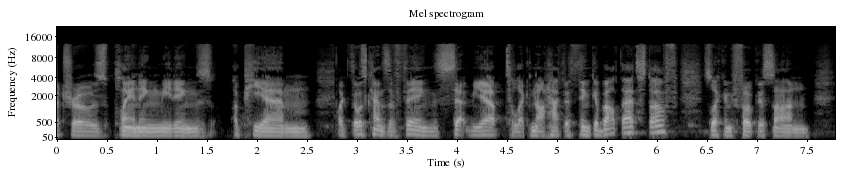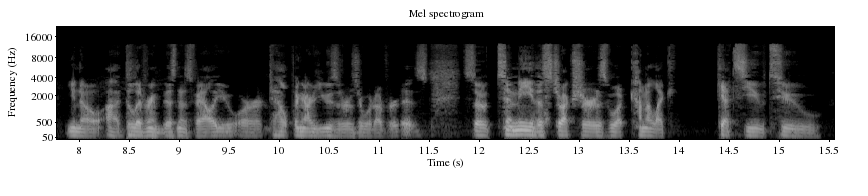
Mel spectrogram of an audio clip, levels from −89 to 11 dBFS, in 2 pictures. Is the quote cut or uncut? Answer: cut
